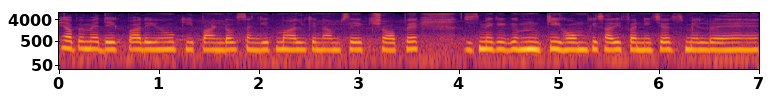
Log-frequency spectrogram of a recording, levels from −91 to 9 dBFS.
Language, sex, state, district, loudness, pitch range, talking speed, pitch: Hindi, female, Bihar, Vaishali, -15 LUFS, 230-240 Hz, 230 wpm, 235 Hz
